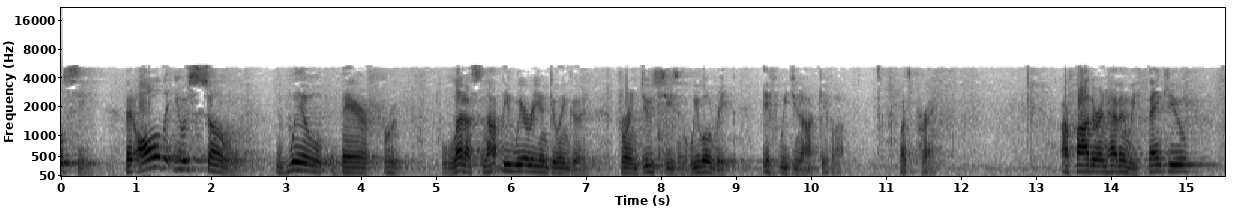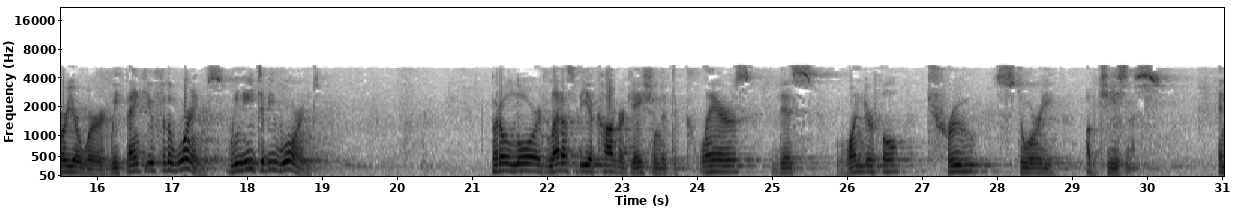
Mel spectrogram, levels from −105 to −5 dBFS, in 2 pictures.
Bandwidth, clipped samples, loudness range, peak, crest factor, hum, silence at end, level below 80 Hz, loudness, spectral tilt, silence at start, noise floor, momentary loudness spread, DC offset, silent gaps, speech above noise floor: 5.4 kHz; under 0.1%; 7 LU; 0 dBFS; 16 dB; none; 0 s; -56 dBFS; -15 LUFS; -8 dB/octave; 0 s; -49 dBFS; 18 LU; under 0.1%; none; 35 dB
